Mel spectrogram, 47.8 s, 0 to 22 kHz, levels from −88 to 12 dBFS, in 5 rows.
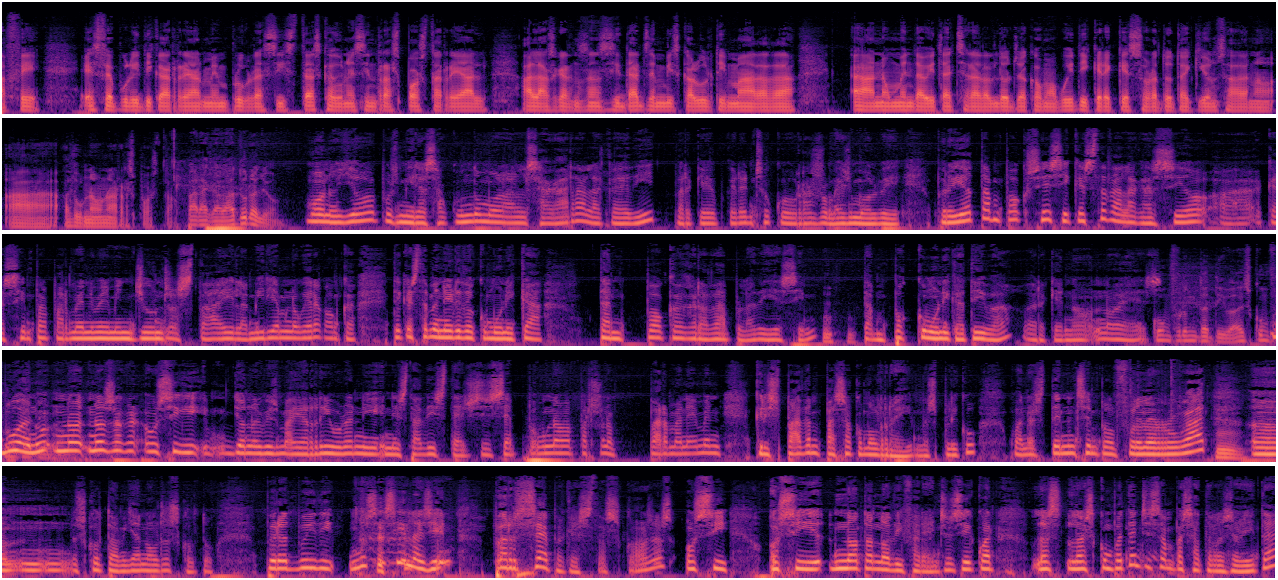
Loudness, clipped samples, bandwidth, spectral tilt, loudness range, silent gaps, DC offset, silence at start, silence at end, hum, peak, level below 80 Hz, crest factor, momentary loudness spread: -20 LUFS; under 0.1%; 16 kHz; -6 dB/octave; 6 LU; none; under 0.1%; 0 s; 0 s; none; -2 dBFS; -32 dBFS; 16 dB; 11 LU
